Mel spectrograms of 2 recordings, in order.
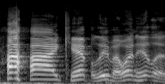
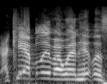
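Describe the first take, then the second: First: It is said in an amused, laughing tone. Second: It is said in an angry tone.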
